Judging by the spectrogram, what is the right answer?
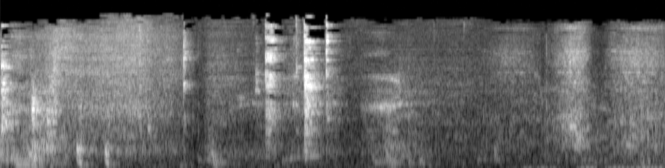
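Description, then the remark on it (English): Wine being poured into a glass, with a few light clinks and rubbing scrapes of glassware scattered across a soft, steady rush of liquid; no one speaks. “Pour the wine, will you, Laurie, old man?”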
